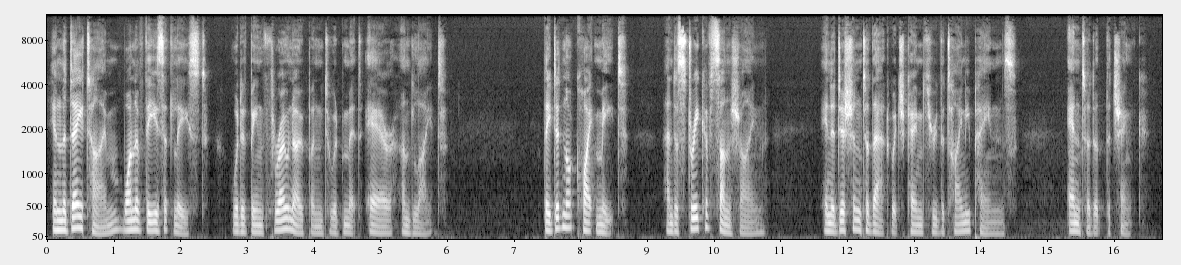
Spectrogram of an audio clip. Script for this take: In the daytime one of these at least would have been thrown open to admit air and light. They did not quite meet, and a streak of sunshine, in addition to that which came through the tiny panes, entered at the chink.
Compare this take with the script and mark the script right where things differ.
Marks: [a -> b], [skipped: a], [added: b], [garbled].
In the daytime one of these at least would have been thrown open to admit air and light. They did not quite meet, and a streak of sunshine, in addition to that which came through the tiny panes, entered at the chink.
